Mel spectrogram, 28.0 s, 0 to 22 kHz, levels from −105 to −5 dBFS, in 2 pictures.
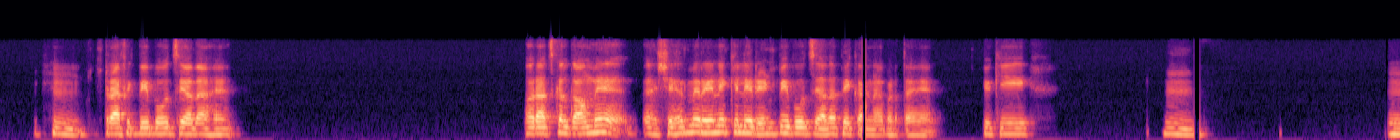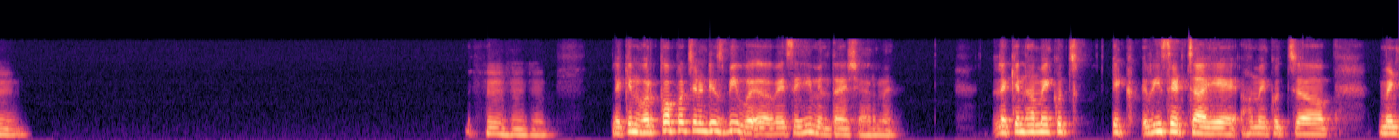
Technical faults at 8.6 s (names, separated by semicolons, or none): packet loss on an ADPCM call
